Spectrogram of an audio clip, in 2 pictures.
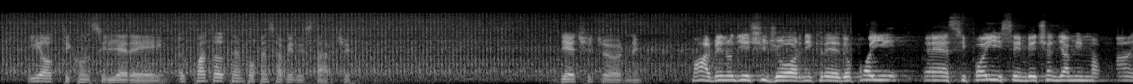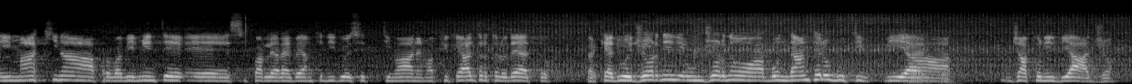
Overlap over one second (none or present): none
